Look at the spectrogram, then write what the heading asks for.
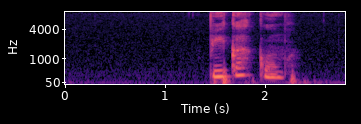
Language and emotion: Russian, neutral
